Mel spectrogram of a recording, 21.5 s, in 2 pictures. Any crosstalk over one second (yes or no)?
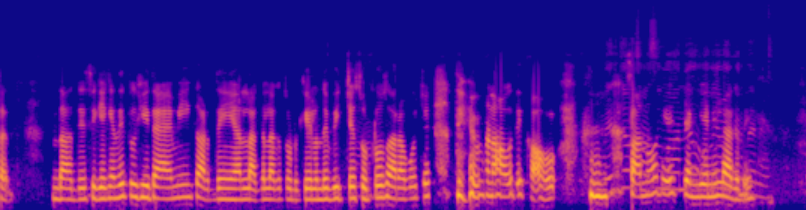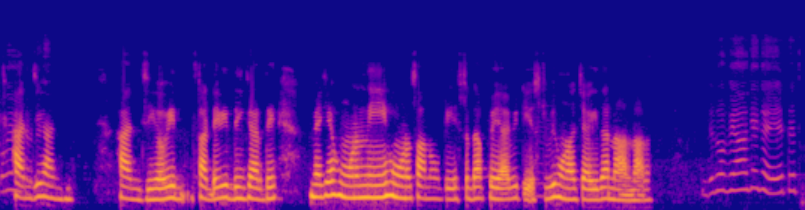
yes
